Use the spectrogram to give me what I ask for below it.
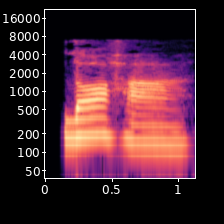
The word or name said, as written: Loja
